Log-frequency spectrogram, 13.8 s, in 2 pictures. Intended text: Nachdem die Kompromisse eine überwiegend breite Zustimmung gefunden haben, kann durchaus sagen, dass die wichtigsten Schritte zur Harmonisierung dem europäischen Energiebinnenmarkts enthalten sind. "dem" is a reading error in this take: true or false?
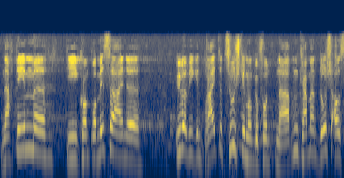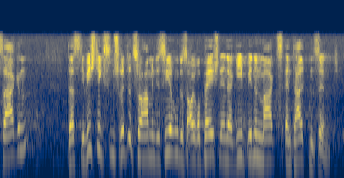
true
